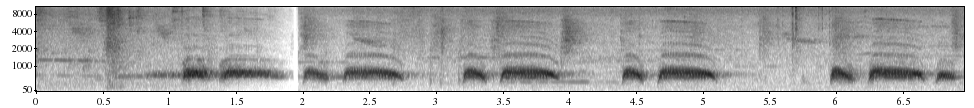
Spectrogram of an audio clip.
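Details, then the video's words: Spotted dove giving soft, hollow cooing phrases of clipped then drawn-out notes, about one phrase per second with irregular gaps; a sharp click near the start and faint high chirps of other birds behind. "Tiếng chim cu gáy có giọng gù hay nhất"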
